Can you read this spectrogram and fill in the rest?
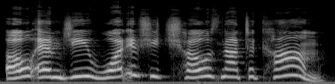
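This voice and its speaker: A woman's voice: extremely high pitch, takes it slowly, sharp tone, heavily acted. A woman voicing a perky, vain young pony princess who sings pop, with a gushing, theatrical manner in a storybook read-along. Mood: anxious.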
